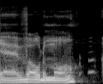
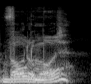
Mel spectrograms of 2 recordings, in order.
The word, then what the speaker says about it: Voldemort: It's a silent T. – Voldemort. – But there is a T. – Yeah. There is a T, but it's silent.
